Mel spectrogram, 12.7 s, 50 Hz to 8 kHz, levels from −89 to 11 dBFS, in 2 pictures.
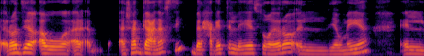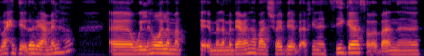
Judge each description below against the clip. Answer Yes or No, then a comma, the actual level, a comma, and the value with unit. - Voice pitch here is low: No, medium, 155 Hz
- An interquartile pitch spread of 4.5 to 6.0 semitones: No, average, 3.4 semitones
